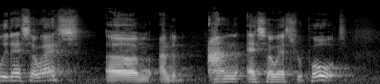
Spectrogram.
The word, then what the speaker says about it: SOS: SOS I'll call in SOS and an SOS report other people say sauce that's fine if you do that I gave up on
